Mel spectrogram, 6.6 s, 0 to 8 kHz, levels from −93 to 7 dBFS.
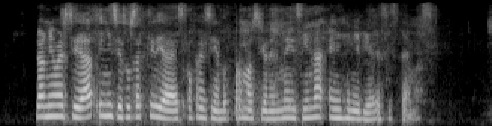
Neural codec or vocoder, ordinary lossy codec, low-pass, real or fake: codec, 44.1 kHz, 7.8 kbps, Pupu-Codec; AAC, 32 kbps; 7.2 kHz; fake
